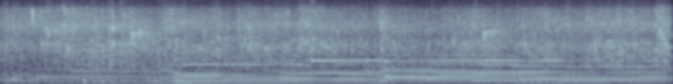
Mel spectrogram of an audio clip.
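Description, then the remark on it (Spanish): A large crowd applauds the Lord loudly and continuously, a dense wash of clapping, with steady held musical tones sounding underneath. “¿Qué tal si todos juntos le damos un fuerte aplauso al Señor?”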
